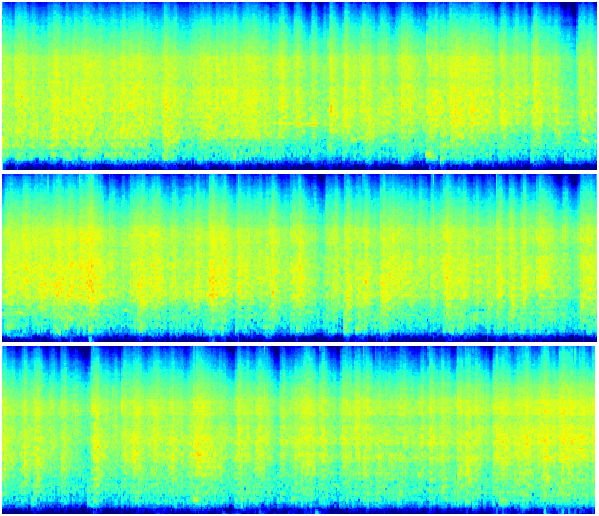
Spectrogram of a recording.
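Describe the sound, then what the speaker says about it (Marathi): Dense, continuous crackle of firecrackers bursting at an election victory celebration after a municipal poll result in Mumbai, loud and sustained with rapid overlapping pops and no pauses. "फटाक्यांनी जल्लोष साजरा करतायत."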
